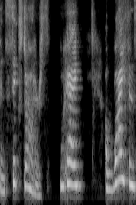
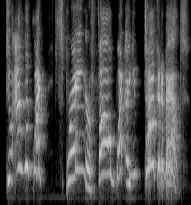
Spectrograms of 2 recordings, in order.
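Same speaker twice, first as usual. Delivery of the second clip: much higher, indignant questions; outraged disbelief; 10 semitones higher than usual. Retold or imitated. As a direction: demand it in high-pitched disbelief. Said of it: "I'm like".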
